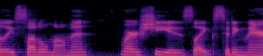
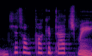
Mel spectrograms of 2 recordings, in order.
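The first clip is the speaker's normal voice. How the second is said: softer, pleased-with-herself line; smug quiet threat; 6 semitones higher, 9 dB quieter, faster than usual. Retold or imitated. Imitating the smug possessed girl, softly. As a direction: say it proudly under the breath. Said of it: "she's so happy to say it".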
